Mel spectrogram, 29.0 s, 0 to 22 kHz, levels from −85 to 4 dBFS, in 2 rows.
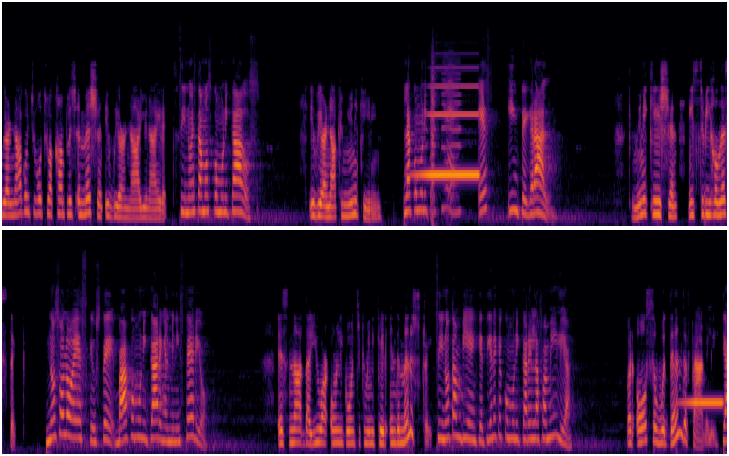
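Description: A microphone picked up the loudspeaker it was feeding, causing loudspeaker feedback squeal: a 930 Hz tone swells over roughly half a second at 8.04 s, ending at 9.58 s about 10 dB above the audio, then returns, softer, from 27.96 to 28.97 s.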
